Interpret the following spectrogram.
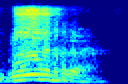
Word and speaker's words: guerra: Mira, yo pronuncio guerra. ¿Se está pronunciando la U? Nada. Guerra. No se pronuncia la U.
